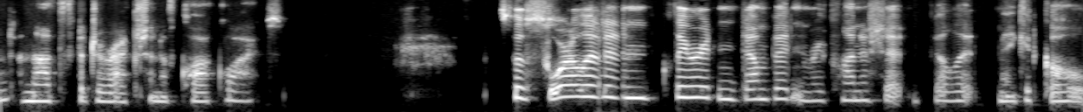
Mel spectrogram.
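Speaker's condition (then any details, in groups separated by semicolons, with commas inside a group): No condition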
